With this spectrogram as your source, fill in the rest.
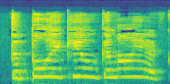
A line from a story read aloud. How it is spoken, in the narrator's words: cried Goliath's men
